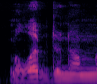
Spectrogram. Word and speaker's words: molybdenum: Molly, which is obviously short for Molly B denim, which is how I pronounce it. I know it's molybdenum or something like that.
